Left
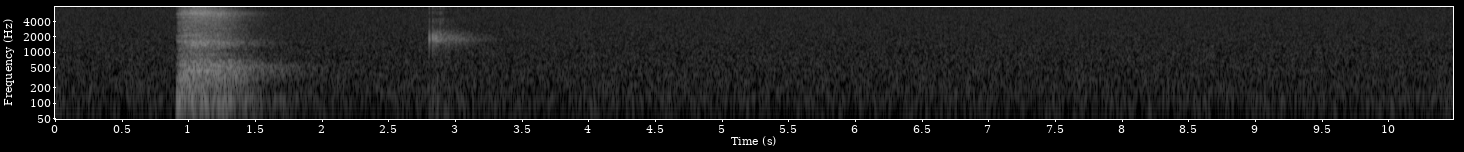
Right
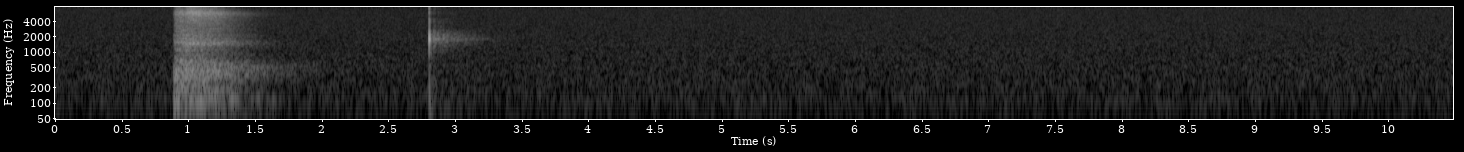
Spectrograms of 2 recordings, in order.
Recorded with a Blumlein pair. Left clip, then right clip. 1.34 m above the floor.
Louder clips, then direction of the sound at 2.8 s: Right 12 dB; 50° right.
